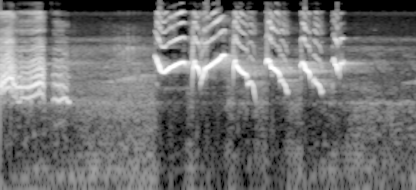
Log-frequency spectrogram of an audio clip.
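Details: A short harsh chatter gives way to a series of loud, clear whistles. Each note swoops up and falls away, repeated about four times a second.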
